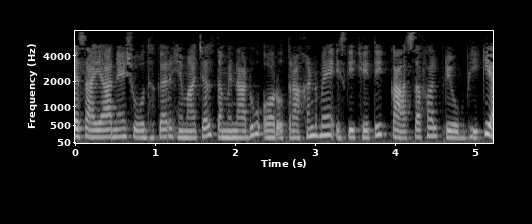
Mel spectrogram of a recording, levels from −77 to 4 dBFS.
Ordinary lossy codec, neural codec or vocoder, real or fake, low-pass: none; none; real; none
